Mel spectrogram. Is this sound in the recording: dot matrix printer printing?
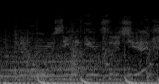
no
